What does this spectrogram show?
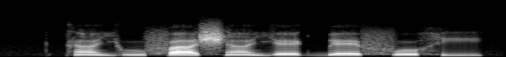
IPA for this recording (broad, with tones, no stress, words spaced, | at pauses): kã˨ju˨˦fa˦˨ʃã˨ jɛ˧ɡ͡bɛ˦ fo˦hi˦˨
